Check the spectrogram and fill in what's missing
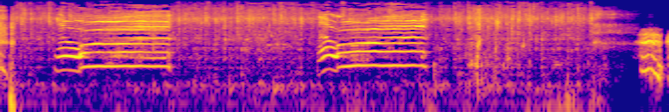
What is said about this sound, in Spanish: Y ahí ves al gato llamando a Raúl.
